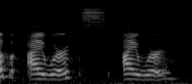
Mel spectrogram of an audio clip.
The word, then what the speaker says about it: Ub Iwerks: Ub Iwerks. That's how you pronounce his name.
